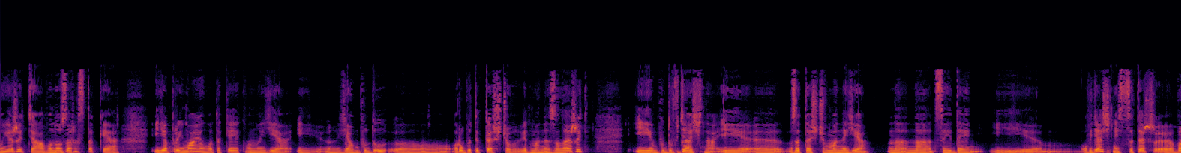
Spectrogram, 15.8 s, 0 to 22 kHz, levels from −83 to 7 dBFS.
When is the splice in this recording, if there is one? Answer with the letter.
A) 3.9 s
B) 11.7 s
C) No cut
C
